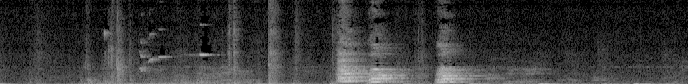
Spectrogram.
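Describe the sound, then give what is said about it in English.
An old dog barks in two loud, sharp bursts a second or so apart because he needs to go to the bathroom, with scattered clicks and knocks like a door or cupboard moving before them and faint rustling after. “He's barking.”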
